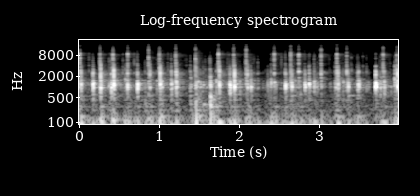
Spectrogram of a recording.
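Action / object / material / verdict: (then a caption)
tap / mechanical keyboard with plastic keycaps / plastic / none. Fingertips type continuously on a backlit mechanical keyboard with plastic keycaps. The keystrokes make a quick, dense run of short, clicky taps centered around 1 kHz with bright high edges, each dying away almost instantly. The overall level stays quiet and steady.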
